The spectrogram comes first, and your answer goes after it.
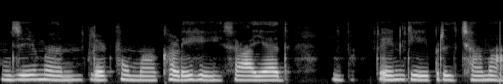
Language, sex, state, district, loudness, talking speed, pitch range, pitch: Chhattisgarhi, female, Chhattisgarh, Raigarh, -16 LUFS, 120 wpm, 200-215 Hz, 210 Hz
